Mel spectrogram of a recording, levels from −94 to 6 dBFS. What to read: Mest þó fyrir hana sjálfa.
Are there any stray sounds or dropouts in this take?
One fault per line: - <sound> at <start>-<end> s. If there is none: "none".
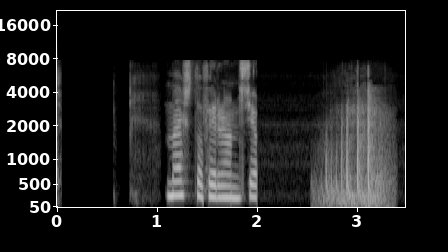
- squeak at 2.5-3.4 s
